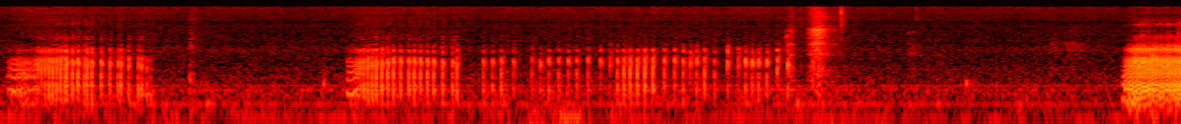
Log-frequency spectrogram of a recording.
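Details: Pet dog Duhee, second of four household dogs, snoring in sleep: long fluttering, rattling snores of one to two seconds with a rapid pulsed texture, separated by quieter stretches, and a louder snore starting at the end.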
